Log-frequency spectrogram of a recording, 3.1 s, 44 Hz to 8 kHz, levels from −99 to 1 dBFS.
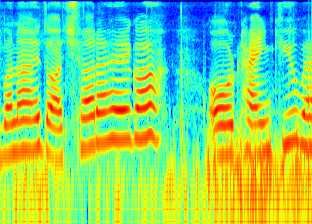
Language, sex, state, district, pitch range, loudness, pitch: Hindi, male, Bihar, Katihar, 225-305 Hz, -15 LUFS, 255 Hz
